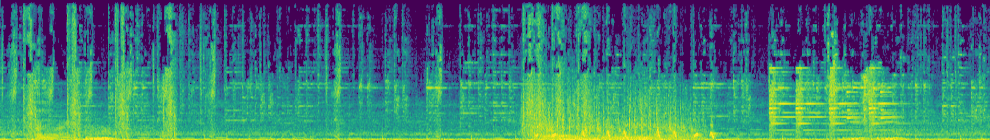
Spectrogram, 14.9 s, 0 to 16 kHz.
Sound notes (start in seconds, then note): 0.0 arrows whooshing; 7.8 lasers blasting; 11.9 swords clanging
